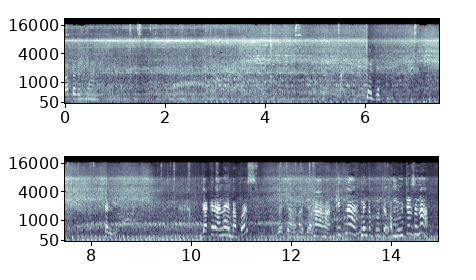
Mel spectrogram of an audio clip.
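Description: An auto-rickshaw engine rattles and throbs steadily close by.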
